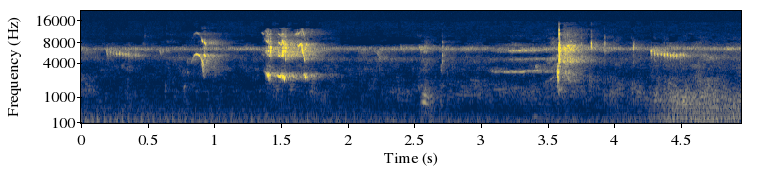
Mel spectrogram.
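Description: Scattered short bird chirps, a few in quick succession in the first two seconds, and a sharp click about three and a half seconds in, over a faint steady high hum.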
